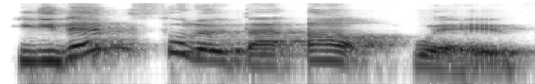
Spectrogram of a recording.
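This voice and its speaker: A woman's voice: a little high, normal speed. A middle-aged woman, a business coach, telling her story as an interview guest with lots of fillers. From United Kingdom. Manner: animated storytelling with many fillers. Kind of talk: conversational podcast interview.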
